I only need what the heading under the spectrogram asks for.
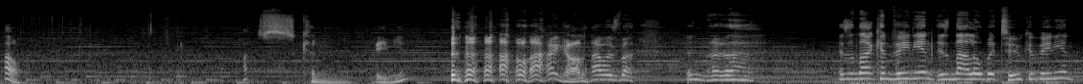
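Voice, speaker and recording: A man's voice: high-pitched, sing-song, slow pace, long pauses, music in the background. A man from Wales with a Midlands accent, chatting and joking while playing a game. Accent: Midlands English. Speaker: let's-play streamer. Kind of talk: casual game commentary.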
